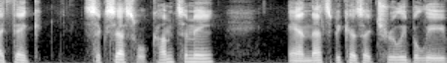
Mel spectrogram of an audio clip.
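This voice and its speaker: Raspy and bright with a sharp tone, a man talks at a moderate pace with ordinary pitch variation. The sound is dry and close, without echo. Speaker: product reviewer, online marketer. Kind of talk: video review monologue.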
